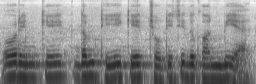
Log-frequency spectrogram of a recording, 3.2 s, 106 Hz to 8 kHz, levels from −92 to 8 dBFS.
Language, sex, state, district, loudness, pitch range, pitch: Hindi, male, Uttar Pradesh, Saharanpur, -15 LUFS, 140-150 Hz, 145 Hz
